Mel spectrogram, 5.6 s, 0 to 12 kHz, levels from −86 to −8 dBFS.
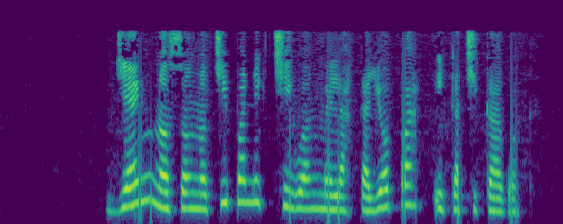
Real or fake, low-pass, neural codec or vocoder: real; 7.2 kHz; none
